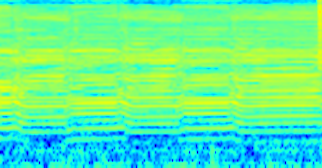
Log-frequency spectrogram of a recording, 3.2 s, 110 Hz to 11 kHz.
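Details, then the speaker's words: Wark 108 hair clipper before blade replacement: steady high buzz with a slight rhythmic pulse about twice a second; blade badly worn, chewing hair and cutting poorly. "tá com a lâmina muito desgastada."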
